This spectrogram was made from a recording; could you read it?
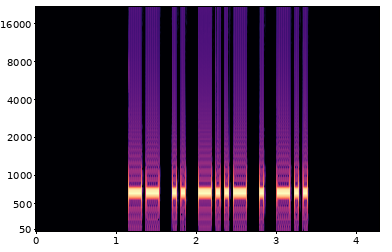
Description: Morse code, heard as a keyed tone, about 22 wpm, 700 Hz. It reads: MIXED
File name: 5 Letter Words - First 3 Letters Given - 22wpm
